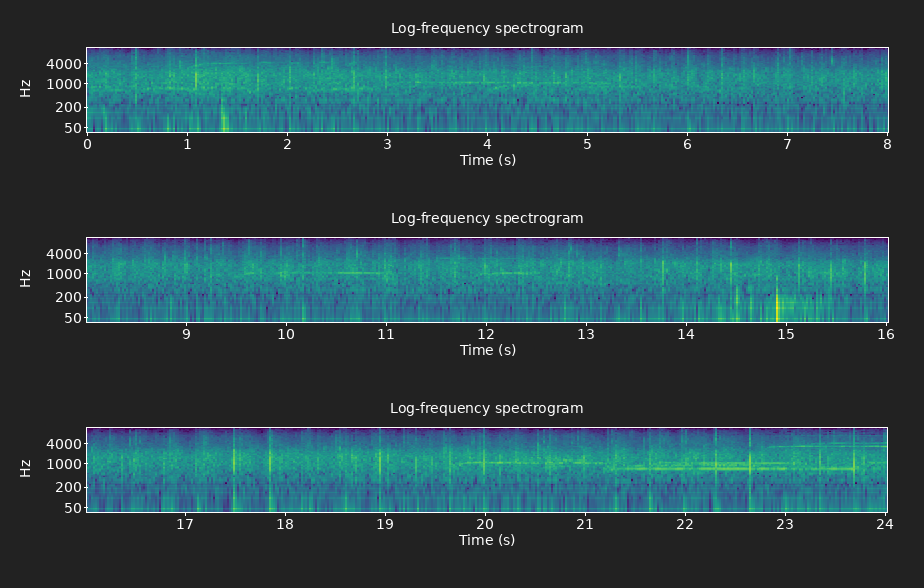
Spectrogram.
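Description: Sustained audience clapping from a large crowd, a dense and continuous wash of many hands that stays steady and loud for the whole stretch and swells slightly toward the end.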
